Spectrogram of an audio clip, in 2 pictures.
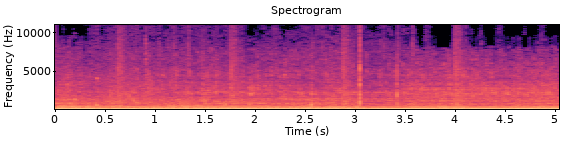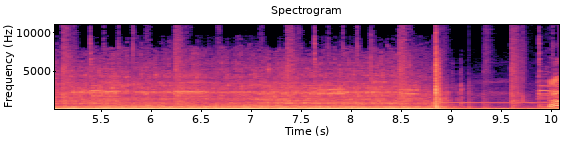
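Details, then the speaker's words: Fox Body Mustang GT after replacing the fuel pump relay under the driver's seat: deep, steady V8 burble with even firing for about nine seconds, then shut off; fuel pump priming and engine running normally again. "this is a sound that was missing earlier there she blows boys"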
